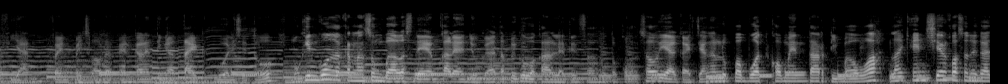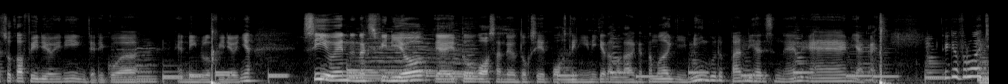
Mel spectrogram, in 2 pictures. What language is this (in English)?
Indonesian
